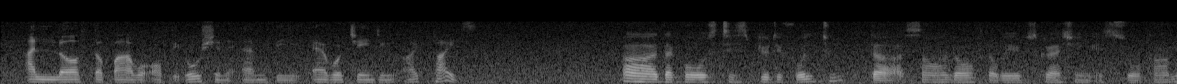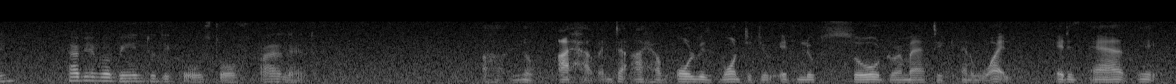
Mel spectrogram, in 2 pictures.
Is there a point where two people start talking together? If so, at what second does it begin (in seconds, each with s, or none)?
none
